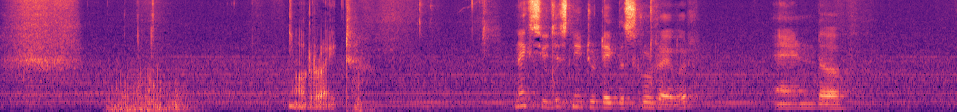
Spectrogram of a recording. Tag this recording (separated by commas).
Microwave oven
